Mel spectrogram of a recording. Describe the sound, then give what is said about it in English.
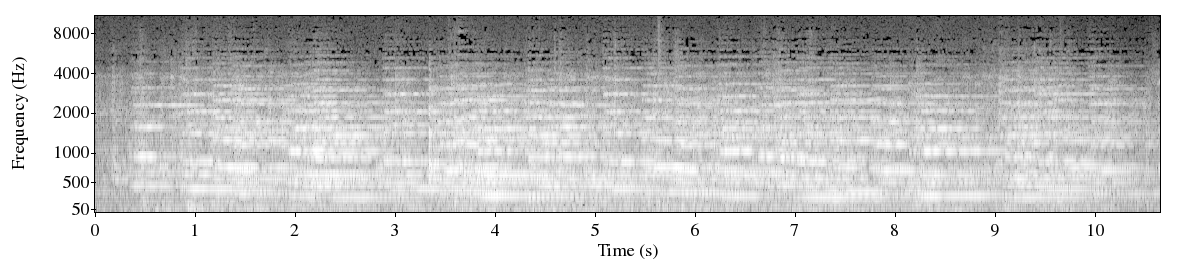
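Church bells peal continuously for the whole stretch, overlapping tones ringing out in a steady, busy cascade with a rich, lingering resonance, moderately loud and with no voices. “It's meant to be a background sound. It's bells are ringing.”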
